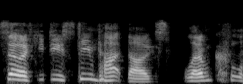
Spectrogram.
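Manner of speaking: high voice, talking through laughter. Giving a tip about steamed hot dogs: laughing while talking. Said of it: "I don't know if he's laughing or he's crying".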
